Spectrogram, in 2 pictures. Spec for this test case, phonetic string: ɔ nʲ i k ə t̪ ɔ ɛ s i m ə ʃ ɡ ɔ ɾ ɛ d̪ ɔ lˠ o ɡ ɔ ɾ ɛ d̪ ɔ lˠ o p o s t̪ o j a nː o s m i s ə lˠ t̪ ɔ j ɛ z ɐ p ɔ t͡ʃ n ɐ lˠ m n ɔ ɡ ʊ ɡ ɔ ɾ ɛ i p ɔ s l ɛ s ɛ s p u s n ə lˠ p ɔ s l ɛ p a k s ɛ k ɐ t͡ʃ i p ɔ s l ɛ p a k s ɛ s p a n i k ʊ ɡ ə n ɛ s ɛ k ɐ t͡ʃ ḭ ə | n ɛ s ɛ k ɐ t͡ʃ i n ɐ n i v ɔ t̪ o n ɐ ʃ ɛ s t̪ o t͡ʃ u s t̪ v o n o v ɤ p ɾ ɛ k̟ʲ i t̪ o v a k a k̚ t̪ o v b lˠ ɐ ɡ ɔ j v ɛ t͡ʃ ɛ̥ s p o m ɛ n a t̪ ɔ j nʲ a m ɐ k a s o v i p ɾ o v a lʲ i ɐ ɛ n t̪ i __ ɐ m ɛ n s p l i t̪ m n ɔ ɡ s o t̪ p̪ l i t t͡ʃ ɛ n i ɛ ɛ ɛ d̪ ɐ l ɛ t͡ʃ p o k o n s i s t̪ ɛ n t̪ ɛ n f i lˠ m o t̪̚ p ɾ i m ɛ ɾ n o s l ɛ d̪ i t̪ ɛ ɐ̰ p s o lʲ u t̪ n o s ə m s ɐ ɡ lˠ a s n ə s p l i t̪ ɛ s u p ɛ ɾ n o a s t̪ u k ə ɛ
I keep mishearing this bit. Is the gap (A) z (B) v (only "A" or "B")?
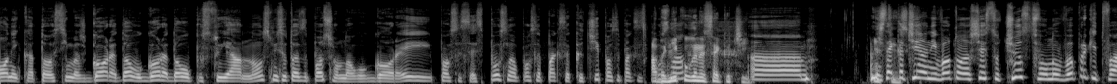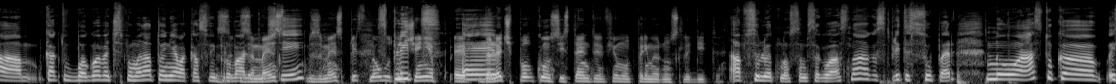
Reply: A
